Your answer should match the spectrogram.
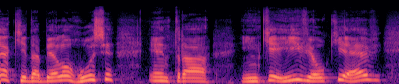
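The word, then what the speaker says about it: Kyiv: de kívia Capital ucraniana eu chamo de keiv que é a pronúncia que a imprensa começou a a adotar tá que é a pronúncia ucraniana por quê Porque é uma cidade que tá na mão dos ucranianos eles falaram agora chama a gente de keiv não de Kiev porque Kiev é a pronúncia russa mas estamos falando da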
